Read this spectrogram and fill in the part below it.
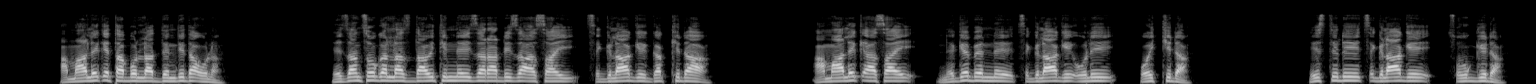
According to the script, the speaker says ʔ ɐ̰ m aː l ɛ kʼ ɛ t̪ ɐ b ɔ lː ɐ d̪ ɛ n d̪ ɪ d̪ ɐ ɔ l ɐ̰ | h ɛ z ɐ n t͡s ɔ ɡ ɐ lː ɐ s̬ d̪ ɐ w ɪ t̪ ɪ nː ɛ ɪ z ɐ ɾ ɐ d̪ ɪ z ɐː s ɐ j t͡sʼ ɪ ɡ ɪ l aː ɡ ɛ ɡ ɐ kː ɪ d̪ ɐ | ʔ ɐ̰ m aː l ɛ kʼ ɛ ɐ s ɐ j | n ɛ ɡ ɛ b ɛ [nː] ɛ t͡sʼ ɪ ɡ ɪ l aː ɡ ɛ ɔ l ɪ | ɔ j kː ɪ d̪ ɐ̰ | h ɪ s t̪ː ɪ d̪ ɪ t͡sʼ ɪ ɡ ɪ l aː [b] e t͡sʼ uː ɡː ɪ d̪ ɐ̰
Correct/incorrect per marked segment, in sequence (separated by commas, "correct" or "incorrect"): correct, incorrect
